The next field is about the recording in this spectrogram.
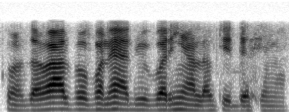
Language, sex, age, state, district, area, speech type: Maithili, male, 30-45, Bihar, Darbhanga, rural, conversation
